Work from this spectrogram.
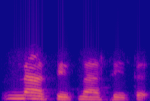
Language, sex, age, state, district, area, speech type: Sanskrit, female, 18-30, Karnataka, Bangalore Rural, rural, conversation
